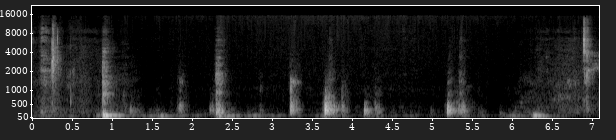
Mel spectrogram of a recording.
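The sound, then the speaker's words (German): Someone writing something down: a sparse series of short, scratchy strokes and taps with uneven pauses, faint over a low steady hum, with no speech. “Und ich schreibe das mal auf und dann erkläre ich es.”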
